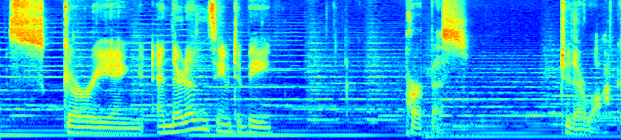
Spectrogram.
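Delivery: ordinary talk, nothing marked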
